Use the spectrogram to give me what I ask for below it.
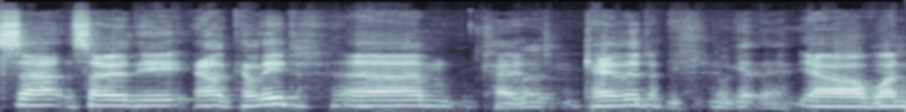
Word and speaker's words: Khalid: But the tank today we are talking about is the Al-Khalid. No, Khalid. Khalid.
